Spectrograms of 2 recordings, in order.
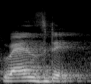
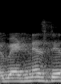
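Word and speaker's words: Wednesday: ये लिखा हुआ है वेंसडे, वेंसडे, क्या लिखा है दोस्तों, वेंसडे, वेंसडे, इसमें डी नहीं पढ़ेंगे, वेडनेसडे नहीं बोलना है, वेंसडे, क्या बोलना है हमको, वेंसडे, ठीक है।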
